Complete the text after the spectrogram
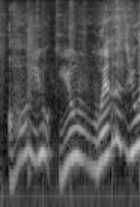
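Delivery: surprised dancers. Retold or imitated. Dancers surprised she joins.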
